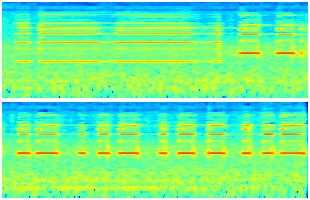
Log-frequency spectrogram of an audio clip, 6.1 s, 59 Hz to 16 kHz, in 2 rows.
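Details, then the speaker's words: Garrett AT Pro metal detector in Pro Mode: long low tones break into crisp repeated mid-pitched beeps standing apart from iron trash grunts; a quarter reading around 85 clearly picked out among iron trash. "I'm getting iron trash readings all around that, but that quarter, you can really pick it out and it stands out."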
